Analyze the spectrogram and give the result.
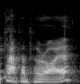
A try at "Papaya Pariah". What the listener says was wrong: It's actually Papaya Pariah, but I always say Papa Pariah as well. Papaya. It's not Papa, it's Papaya.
